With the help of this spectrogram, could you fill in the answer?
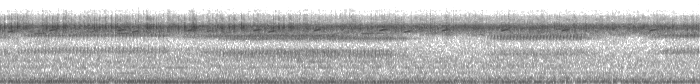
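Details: Night chorus of tree frogs from North Carolina backwoods swampland: a constant shrill wall of calling, with lower buzzy trills rising from it for a few seconds at a time and a soft low rumble in the background.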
